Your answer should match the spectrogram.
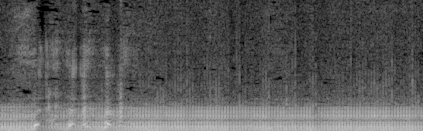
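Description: Honda Ruckus scooter engine, fitted with a Yoshimura exhaust, running at a steady, even pitch while cruising on the road.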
